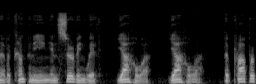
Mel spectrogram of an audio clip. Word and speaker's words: Yahowah: to the mission of accompanying and serving with, Yahowah, the proper pronunciation of the name of Eloah, God as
